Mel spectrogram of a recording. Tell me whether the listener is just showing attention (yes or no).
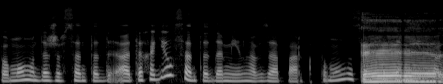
no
